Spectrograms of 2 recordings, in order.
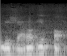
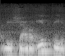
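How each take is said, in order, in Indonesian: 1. Kata ini berakhir dengan vokal 'a'. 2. Kata ini berakhir dengan vokal 'i'. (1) "tapi bisyara'ita ya" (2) "dia nggak bisa dibaca bisyara'iti"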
